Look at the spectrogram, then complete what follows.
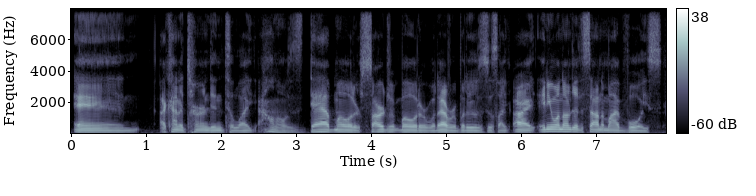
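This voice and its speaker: A man with a big voice, a podcast guest, telling a personal story in a casual, halting, conversational way. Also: fairly low pitch, dry recording, studio quality. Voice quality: big, carrying voice. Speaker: podcast guest, stand-up comedian.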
